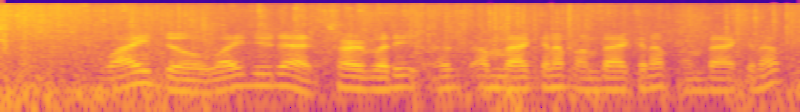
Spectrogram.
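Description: Explosions burst and crackle with fire.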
